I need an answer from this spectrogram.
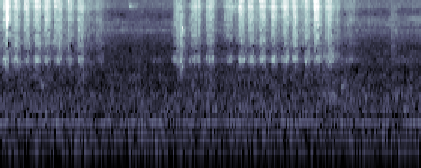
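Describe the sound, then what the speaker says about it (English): A toothbrush buffs cleaner into a dirty leather saddle with steady, close, rhythmic scrubbing strokes that repeat evenly throughout, and no one speaks. "I'm just going to grab a toothbrush and I'm just going to like buff that in"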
